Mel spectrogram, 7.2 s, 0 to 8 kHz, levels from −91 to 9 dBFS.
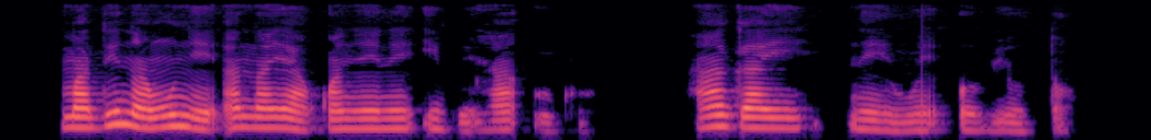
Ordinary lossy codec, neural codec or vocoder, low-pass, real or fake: none; none; 7.2 kHz; real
